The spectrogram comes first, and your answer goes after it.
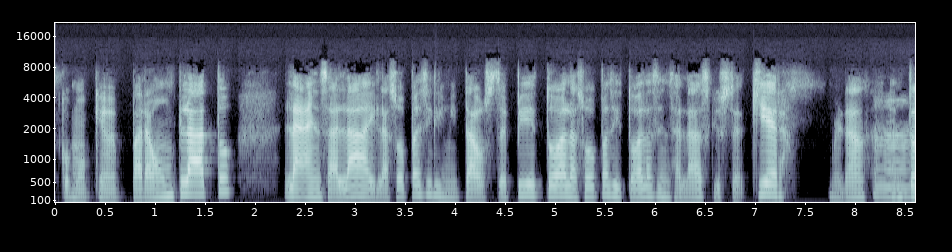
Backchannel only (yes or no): no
